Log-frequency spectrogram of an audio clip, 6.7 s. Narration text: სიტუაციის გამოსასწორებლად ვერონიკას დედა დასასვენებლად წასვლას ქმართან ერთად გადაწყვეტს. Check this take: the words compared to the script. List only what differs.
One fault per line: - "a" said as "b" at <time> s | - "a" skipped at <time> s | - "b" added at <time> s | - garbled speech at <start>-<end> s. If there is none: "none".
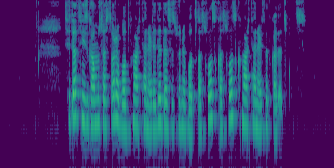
- "ვერონიკას" said as "ქმართან" at 2.6 s
- "წასვლას" added at 4.4 s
